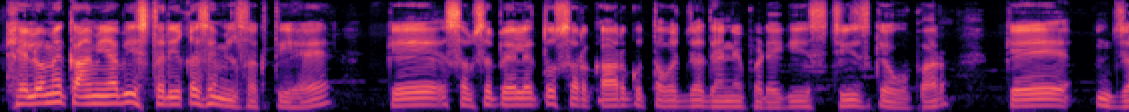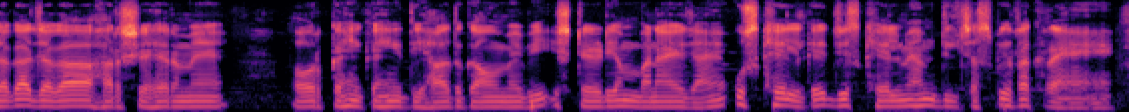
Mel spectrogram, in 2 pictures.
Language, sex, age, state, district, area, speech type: Urdu, male, 30-45, Uttar Pradesh, Saharanpur, urban, spontaneous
